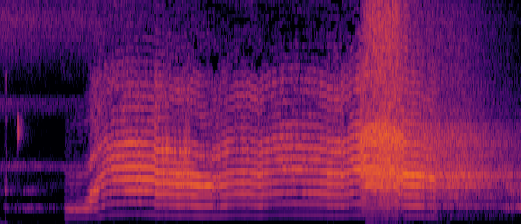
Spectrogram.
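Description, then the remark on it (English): A cat perched in a tree screams with all its might as a fierce dog threatens another cat below, one long, loud, strained yowl that holds steady for a couple of seconds, then breaks into a harsh, raspy screech before trailing off. No one speaks. “From her perch in the tree, Koma knew full well that Gon would not stand a chance against this fierce hound, and she screamed”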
